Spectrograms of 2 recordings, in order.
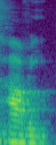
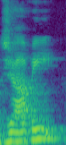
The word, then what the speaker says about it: Javi: And I used to call him Javi, and he had corrected me initially. He was from Spain, I believe. Yeah, Spain. So the thing is, J is generally pronounced as H over there. That's why it's Harvey.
